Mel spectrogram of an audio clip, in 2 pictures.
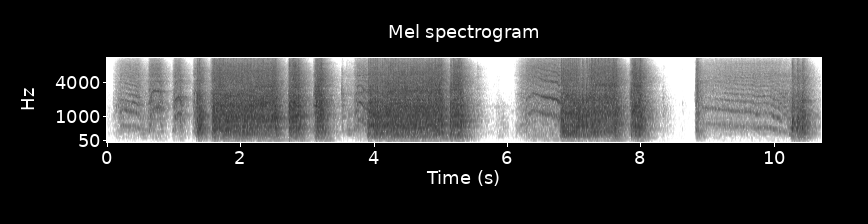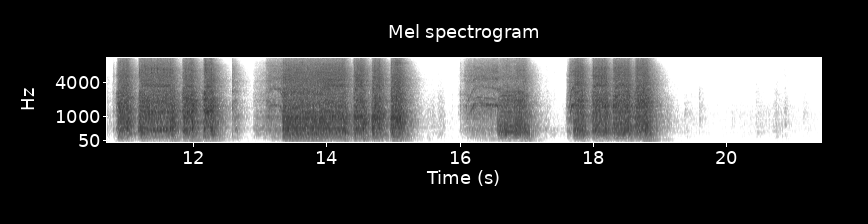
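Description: Cordless drill driving screws into timber mezzanine joists: a few quick trigger blips, then about eight runs of one to two seconds each with short pauses between, the motor pitch shifting as each screw goes in.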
